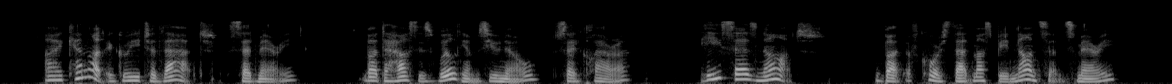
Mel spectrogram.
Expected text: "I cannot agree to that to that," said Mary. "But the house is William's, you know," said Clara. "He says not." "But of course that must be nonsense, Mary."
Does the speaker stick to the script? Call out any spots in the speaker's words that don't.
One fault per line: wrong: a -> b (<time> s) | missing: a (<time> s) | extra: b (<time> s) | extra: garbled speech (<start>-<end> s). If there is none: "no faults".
missing: to that (2.1 s)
